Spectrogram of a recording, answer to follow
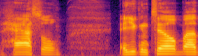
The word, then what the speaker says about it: Hassl: from the south so I know exactly how you pronounce that hassle and you can tell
